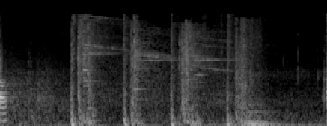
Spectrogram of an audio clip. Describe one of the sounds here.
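Rapid gunshots crack.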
